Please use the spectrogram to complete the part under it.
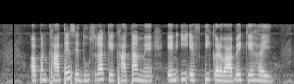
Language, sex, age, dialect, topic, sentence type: Magahi, female, 18-24, Western, banking, question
